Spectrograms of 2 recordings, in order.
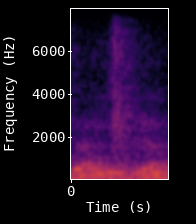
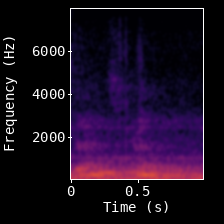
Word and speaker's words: trasplante: Busquen ahí en Google a ver cómo se escribe, si es trasplante o es trasplante. Yo estoy seguro que es sin N. Es trasplante, no es transplante.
